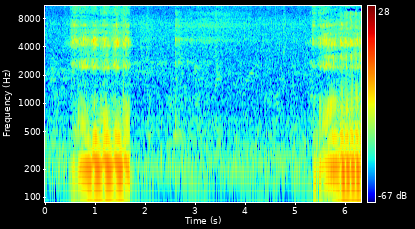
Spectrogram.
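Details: Dog snoring in its sleep: two long, low rasping breaths, each around a second, separated by roughly four seconds of quiet breathing in an indoor room.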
